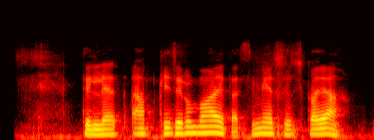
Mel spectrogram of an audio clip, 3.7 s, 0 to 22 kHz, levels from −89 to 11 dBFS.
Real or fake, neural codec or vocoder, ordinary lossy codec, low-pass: fake; codec, 16 kHz, 2 kbps, FreqCodec, larger model; none; none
